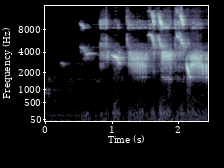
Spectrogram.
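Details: White-throated robin song phrase: a soft introductory whistle followed by a quick, energetic jumble of squeaky, trilled and warbling high notes.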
